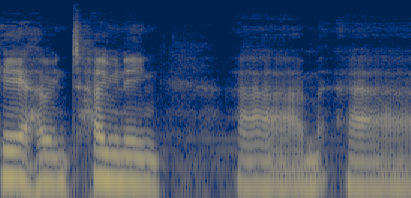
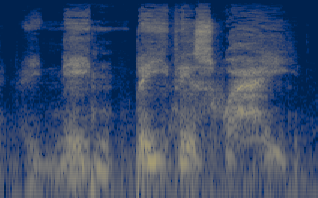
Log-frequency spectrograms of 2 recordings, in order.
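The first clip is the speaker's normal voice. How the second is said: hushed, breathy, quiet whisper; 14 semitones higher than usual. Narrating a scene beside Alexei, the speaker voices a hooded figure, whispering. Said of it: "you can hear her saying now and whispering".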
